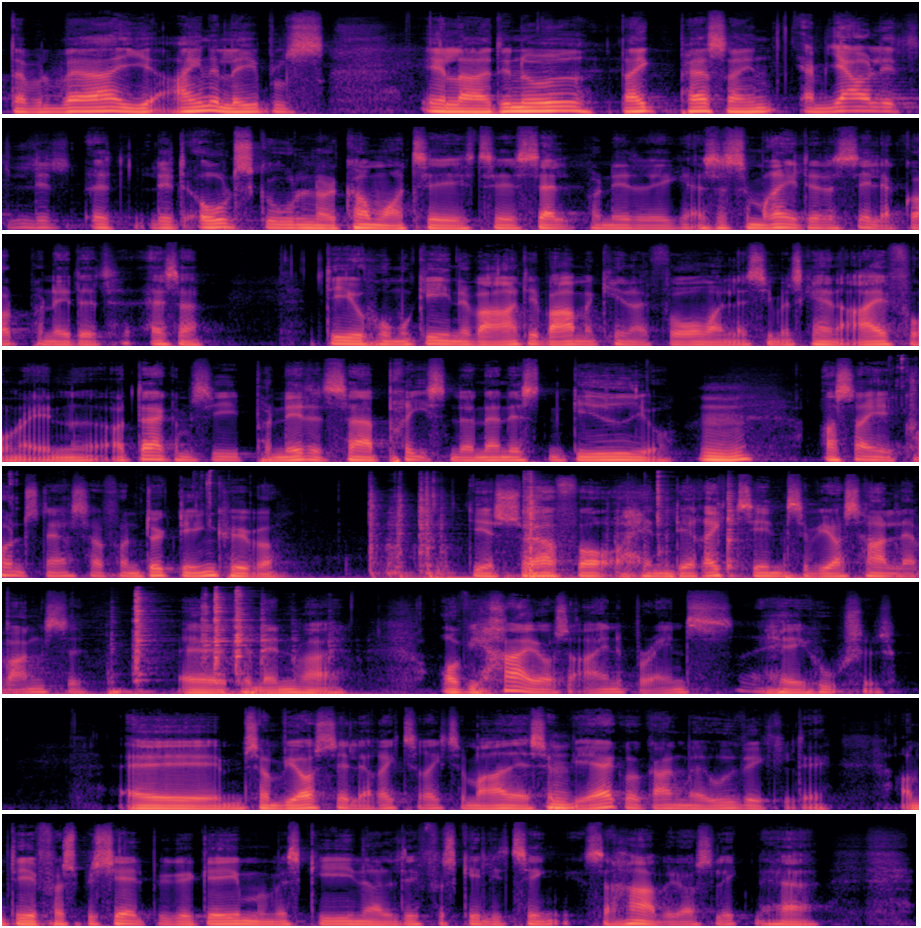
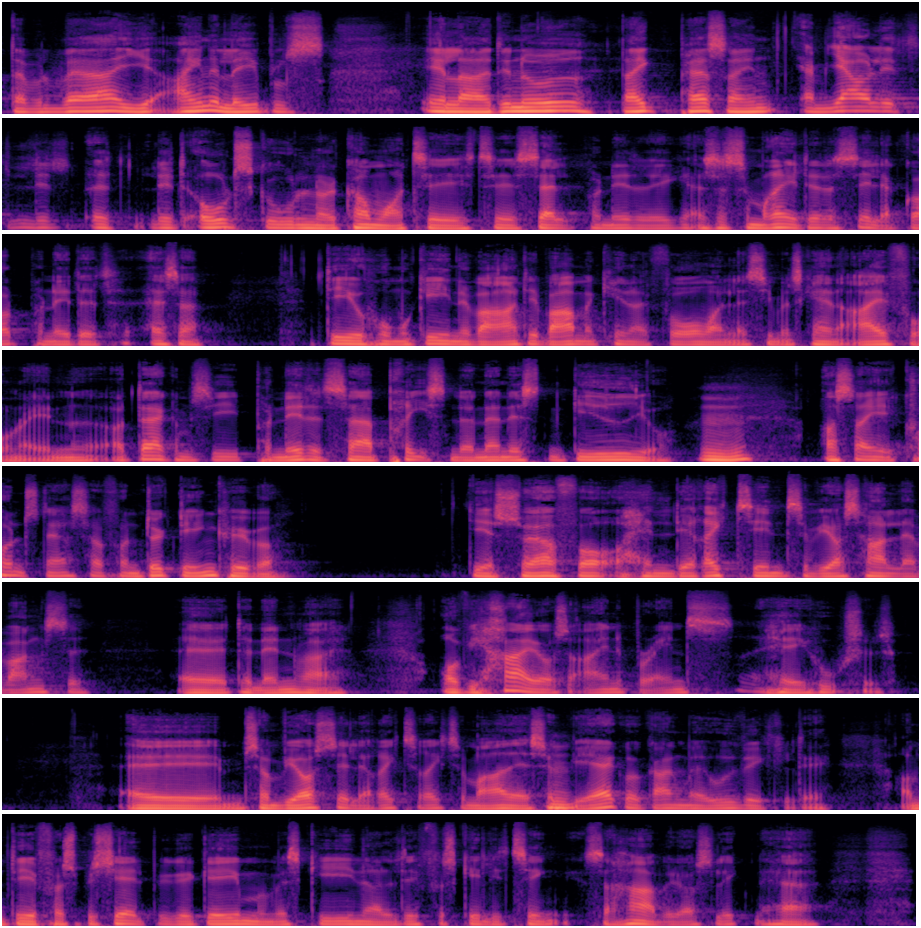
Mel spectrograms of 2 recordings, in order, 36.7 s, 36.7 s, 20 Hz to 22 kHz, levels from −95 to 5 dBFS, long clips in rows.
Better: second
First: jangling keys; loud; from 18 to 24 s; peak 1 dB above the speech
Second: none

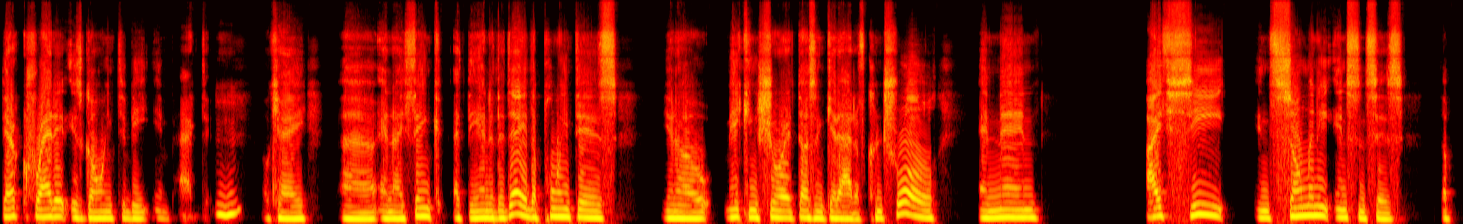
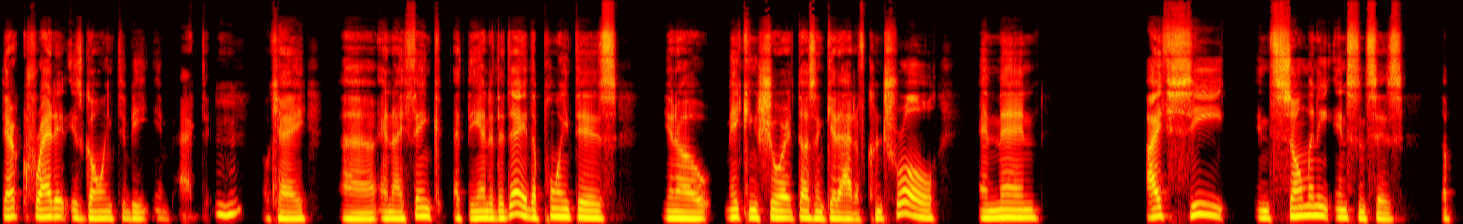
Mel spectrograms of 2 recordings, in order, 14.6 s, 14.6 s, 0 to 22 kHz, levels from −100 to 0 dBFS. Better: second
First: distortion; slight; 10 dB below the speech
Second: none

